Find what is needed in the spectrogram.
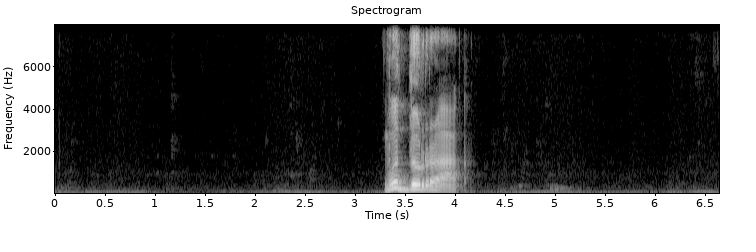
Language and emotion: Russian, angry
